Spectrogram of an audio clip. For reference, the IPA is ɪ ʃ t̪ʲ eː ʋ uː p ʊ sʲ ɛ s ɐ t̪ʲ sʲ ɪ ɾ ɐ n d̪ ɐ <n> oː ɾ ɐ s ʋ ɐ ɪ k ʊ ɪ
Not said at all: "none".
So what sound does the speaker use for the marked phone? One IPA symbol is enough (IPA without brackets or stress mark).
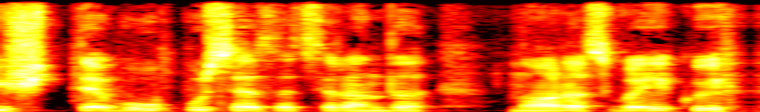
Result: n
